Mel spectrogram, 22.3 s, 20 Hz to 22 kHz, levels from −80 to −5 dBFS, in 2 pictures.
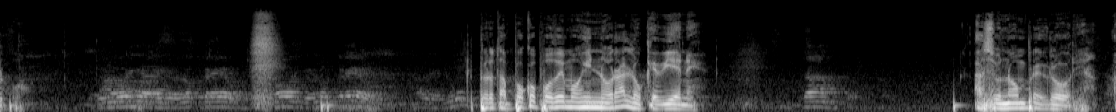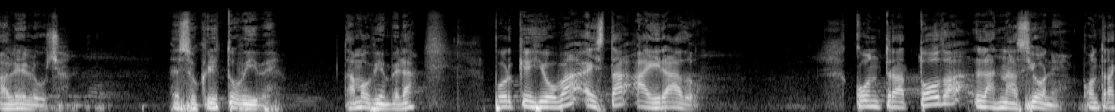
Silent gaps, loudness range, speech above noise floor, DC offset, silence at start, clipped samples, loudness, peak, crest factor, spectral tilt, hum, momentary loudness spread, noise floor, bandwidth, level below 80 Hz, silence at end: none; 13 LU; 40 dB; under 0.1%; 0 s; under 0.1%; -21 LUFS; -8 dBFS; 16 dB; -6 dB/octave; none; 23 LU; -60 dBFS; 15 kHz; -48 dBFS; 0 s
